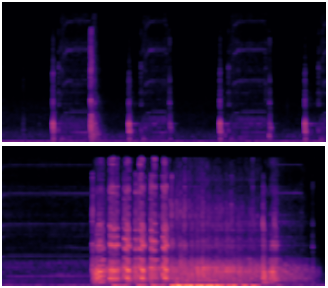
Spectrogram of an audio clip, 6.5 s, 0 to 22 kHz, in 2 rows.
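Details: Triumph T120 motorcycle that won't start: sharp single clicks about once a second while the clutch lever and starter switch are worked, then a short rough cranking burst that never catches; owner suspects a clutch or starter switch sensor fault.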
